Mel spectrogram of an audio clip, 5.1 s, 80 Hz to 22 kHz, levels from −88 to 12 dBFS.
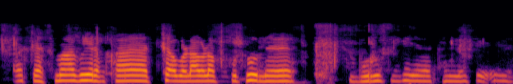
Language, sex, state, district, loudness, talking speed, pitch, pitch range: Hindi, male, Bihar, Jamui, -17 LUFS, 105 wpm, 240 Hz, 235-250 Hz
